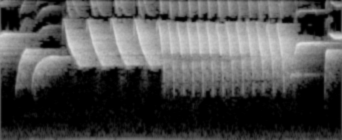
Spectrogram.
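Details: Singing canaries from a compilation meant to prompt canaries to sing. A few rising whistles give way to loud descending swoops, then a long, even, rapid trill, with a brief whistle at the close.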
